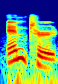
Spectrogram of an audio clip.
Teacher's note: the word entered with the stress at the very beginning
